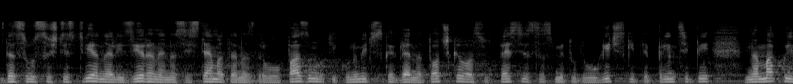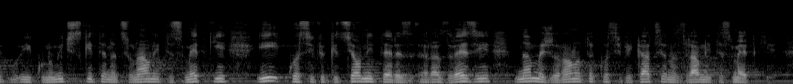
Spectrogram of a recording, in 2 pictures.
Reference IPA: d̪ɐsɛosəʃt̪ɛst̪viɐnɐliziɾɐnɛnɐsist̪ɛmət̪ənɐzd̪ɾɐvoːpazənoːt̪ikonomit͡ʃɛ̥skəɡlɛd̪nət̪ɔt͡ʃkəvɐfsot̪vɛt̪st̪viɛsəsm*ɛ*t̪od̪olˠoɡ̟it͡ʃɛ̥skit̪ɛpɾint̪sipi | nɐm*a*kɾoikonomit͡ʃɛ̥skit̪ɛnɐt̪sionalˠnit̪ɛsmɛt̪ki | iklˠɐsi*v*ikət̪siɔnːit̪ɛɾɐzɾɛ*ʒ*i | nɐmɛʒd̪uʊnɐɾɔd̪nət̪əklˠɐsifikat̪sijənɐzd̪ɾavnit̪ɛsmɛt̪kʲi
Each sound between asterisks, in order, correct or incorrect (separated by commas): correct, correct, incorrect, incorrect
